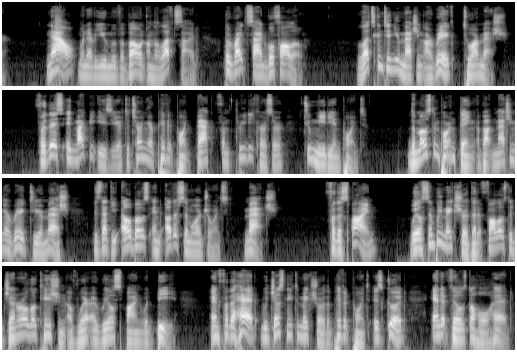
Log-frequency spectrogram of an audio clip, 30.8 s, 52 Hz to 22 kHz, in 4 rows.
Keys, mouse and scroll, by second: 0.2 click, 1.8 n, 2.9 g, 6.7 shift+middle click, 7.2-7.6 scroll up 3, 7.4 g, 8.1 r, 10.6 click, 14.0 r, 15.3-17.6 typing, 16.5 shift+middle click, 16.6 scroll up 2, 18.2 middle click, 18.3 shift+middle click, 18.4 scroll down 1, 18.6 click, 18.7-23.4 typing, 19.2 click, 19.6 shift+middle click, 19.7 scroll up 1, 20.1 scroll down 1, 20.2 alt+a, 20.5 shift+middle click, 20.9 middle click, 21.1 middle click, 21.7 scroll down 3, 22.3 click, 22.7 shift+click, 22.7 shift+middle click, 22.9 scroll down 1, 24.1 shift+middle click, 24.2 click, 24.3 shift+middle click, 24.4 scroll up 1, 24.8 click, 25.3-30.7 typing, 25.7 click, 26.0 click, 26.2 shift+middle click, 26.7 shift+middle click, 27.4 click, 28.5 click, 29.8 shift+middle click, 29.8 scroll down 4, 30.4 click.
